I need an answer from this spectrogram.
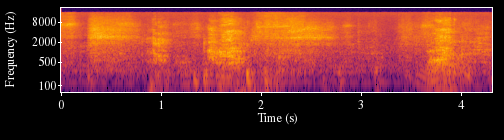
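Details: Two dogs at play, Bubba the American Bulldog aged two and Ruby the Dogue de Bordeaux puppy aged five months; loud breathy bursts roughly every second, mixed with short low rumbling growls.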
